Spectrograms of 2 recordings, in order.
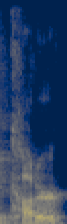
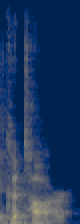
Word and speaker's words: Qatar: how to pronounce it some people say cutter but from what read That's not correct so I'll just say Qatar okay let's while we're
